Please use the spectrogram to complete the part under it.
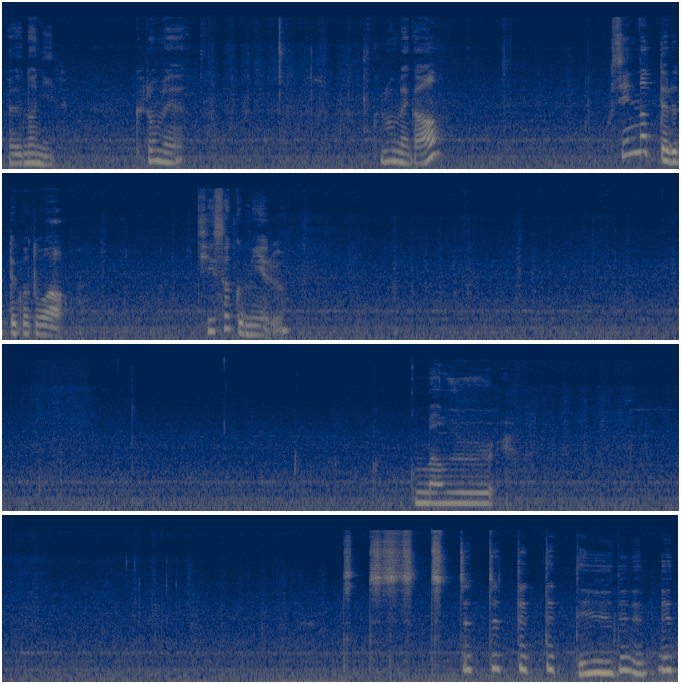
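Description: A young woman speaks softly and close by, in short phrases.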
